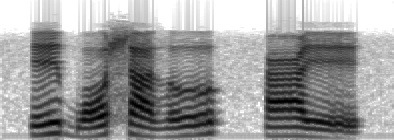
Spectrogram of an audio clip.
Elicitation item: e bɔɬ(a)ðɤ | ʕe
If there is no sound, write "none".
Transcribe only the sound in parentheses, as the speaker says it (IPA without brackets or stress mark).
a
